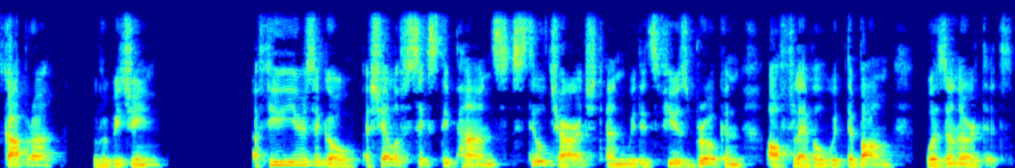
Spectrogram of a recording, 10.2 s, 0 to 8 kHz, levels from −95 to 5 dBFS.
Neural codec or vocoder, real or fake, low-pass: none; real; 7.2 kHz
